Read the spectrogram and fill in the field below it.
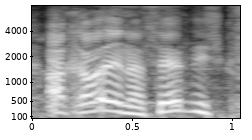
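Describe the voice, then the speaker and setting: A male radio co-host tells jokes and gossip in rapid bursts and shouts the punchlines. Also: high voice. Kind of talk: joke and gossip storytelling on radio.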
